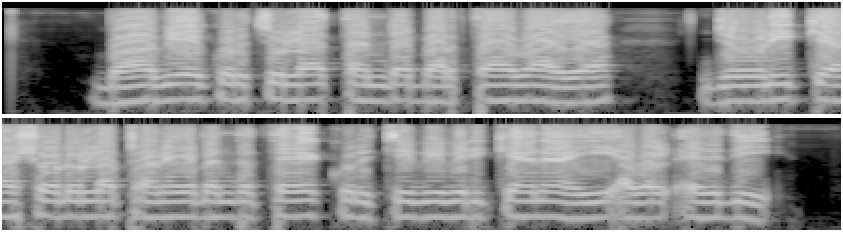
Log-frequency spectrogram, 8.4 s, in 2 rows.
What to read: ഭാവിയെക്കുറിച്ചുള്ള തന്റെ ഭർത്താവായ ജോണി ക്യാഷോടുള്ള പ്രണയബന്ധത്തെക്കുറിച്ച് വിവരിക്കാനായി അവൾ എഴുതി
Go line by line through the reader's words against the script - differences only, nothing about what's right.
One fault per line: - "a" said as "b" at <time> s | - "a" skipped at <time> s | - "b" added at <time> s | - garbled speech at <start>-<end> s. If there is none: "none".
none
